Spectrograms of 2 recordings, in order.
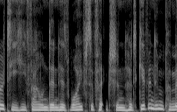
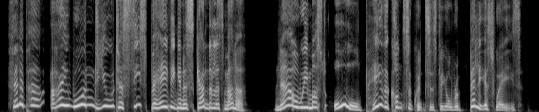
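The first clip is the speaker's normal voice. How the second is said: high, shrill, loud squawk like an angry hen; 10 semitones higher, 7 dB louder than usual. Narrator reads the dowager bursting in to scold Philippa, squawking like an angry hen. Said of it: "as puffed up as an angry hen and squawking almost as horribly".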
